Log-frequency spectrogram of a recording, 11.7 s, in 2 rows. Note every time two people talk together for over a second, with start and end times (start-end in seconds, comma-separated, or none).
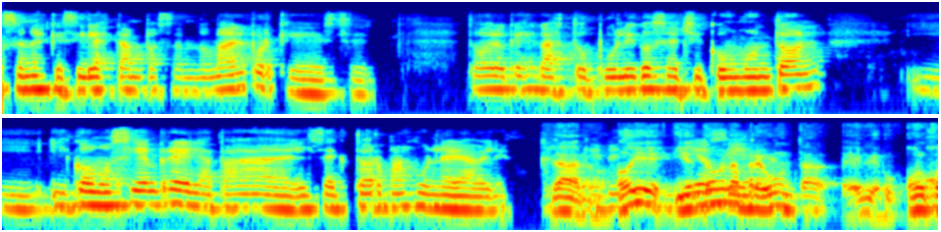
9.2-10.7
